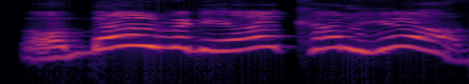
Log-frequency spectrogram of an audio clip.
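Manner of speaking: high, loud sing-song call to a dog; voices. Retold or imitated. Disguised dog calling sweetly to lure Belvedere, high and loud. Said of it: "I didn't mean to do the voices".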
